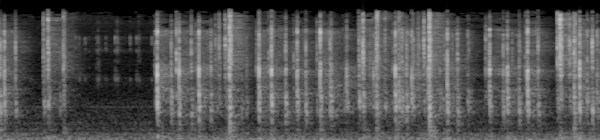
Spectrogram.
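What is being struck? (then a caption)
Plastic mechanical keyboard. Both hands tap rapidly with the fingertips on a full-size Corsair RGB-backlit mechanical keyboard with plastic keycaps. After a quieter first second with a few scattered clicks, a dense, fast stream of sharp, bright plastic key clacks follows. Each one is short and dry, with almost no ring.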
